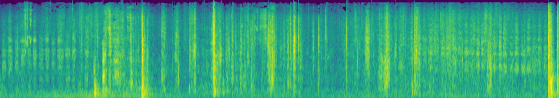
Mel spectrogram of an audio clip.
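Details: Black German Shepherd dog panting in quick, breathy bursts, a steady run of soft huffs with a few sharper exhalations, while a person speaks now and then in the background.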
